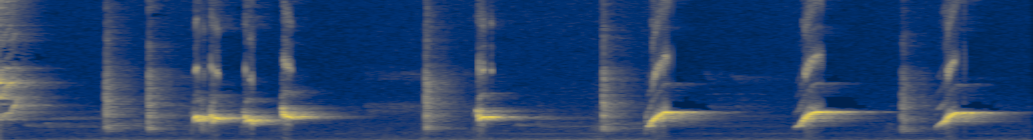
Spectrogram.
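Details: White-rumped shama song used to provoke other birds to sing: sharp clicks and chips followed by loud rising whistles that level off, repeated roughly every second.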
